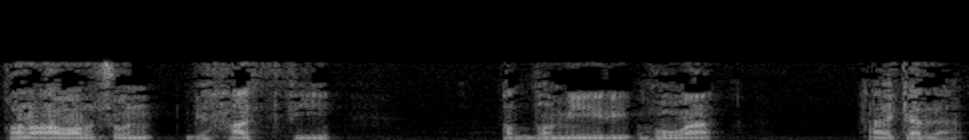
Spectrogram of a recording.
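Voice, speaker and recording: Slow, measured male recitation teacher. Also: fairly low pitch, fairly even intonation, slightly rough, dry recording, highs cut off. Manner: measured, explanatory delivery. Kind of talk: recitation lesson with chanted examples.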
